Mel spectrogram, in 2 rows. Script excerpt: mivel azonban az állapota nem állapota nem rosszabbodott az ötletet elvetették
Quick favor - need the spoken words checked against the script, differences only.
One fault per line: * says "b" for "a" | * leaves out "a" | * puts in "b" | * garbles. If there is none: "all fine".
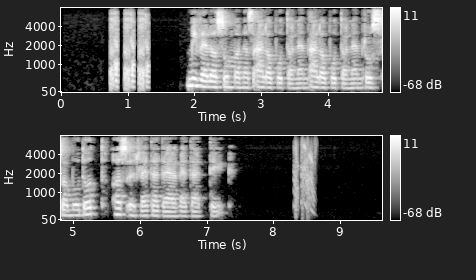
all fine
